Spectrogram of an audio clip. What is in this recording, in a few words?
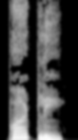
"ಪಟಲಿ", Kannada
